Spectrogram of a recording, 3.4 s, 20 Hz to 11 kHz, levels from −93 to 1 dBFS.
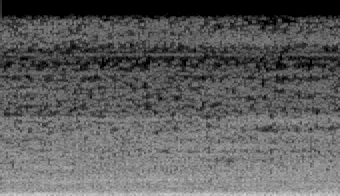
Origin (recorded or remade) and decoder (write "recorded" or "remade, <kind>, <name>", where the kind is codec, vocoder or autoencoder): recorded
